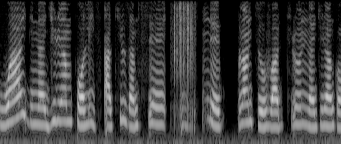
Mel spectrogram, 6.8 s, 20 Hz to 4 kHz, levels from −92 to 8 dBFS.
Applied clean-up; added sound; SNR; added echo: neural diffusion model UNIVERSE++.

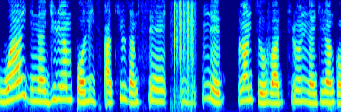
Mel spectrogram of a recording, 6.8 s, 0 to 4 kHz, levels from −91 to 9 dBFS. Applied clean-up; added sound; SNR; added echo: none; Crack; 11 dB; none.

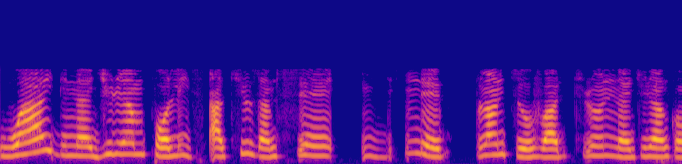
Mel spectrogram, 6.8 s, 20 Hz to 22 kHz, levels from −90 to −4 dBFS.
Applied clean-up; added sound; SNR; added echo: none; none; none; none.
